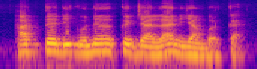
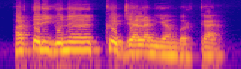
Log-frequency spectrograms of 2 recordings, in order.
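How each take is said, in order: Both takes have the same delivery.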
